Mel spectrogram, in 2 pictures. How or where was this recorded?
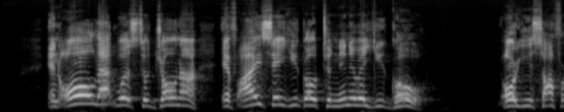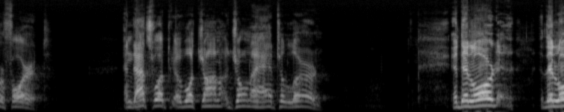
large echoing room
